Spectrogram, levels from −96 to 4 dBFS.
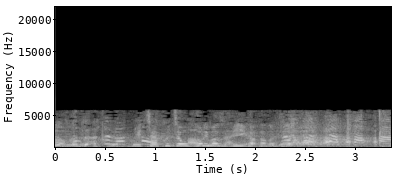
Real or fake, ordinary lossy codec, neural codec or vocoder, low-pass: real; MP3, 24 kbps; none; 7.2 kHz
